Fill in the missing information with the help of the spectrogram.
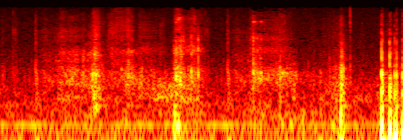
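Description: Long nails tap and scratch the surface of a holographic plastic zippered pencil case, held in the hands with its contents inside. Soft crinkly scrapes and short, crisp plastic taps come over a steady low hum, and the loudest taps arrive near the end.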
